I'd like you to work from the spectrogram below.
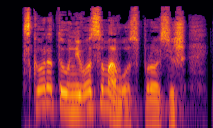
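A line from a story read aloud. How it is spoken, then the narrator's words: Snide. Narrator (Russian): ехидно отозвался Лысина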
